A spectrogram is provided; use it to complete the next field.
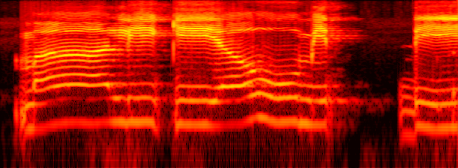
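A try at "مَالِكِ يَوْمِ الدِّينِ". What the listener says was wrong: Nah, itu masih MIT kedengarannya, kalau kita latinkan tuh kayak MIT, harusnya MIDal. Middin. Maliki Yaumiddin. Coba Bunda, mid.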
